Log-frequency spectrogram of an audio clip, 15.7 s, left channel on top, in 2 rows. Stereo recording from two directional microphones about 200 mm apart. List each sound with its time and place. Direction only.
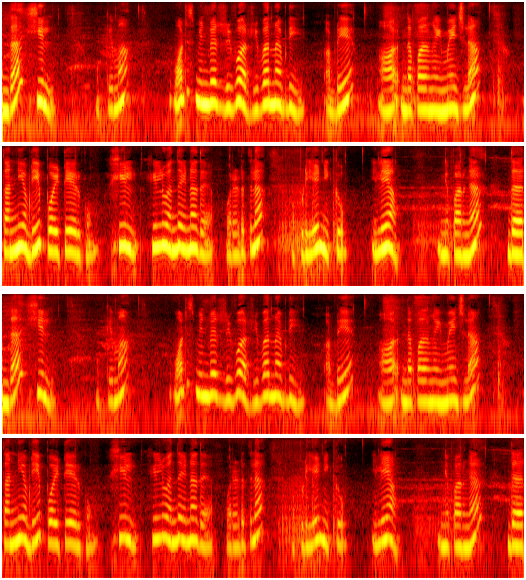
0.1 s a woman's voice: 15° left (ahead or behind)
